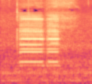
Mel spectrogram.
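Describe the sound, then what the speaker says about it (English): A Transformers Battle Ops Bumblebee toy plays a short electronic car-horn honk, two quick bright toots in close succession, loud and alone. "Horn."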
